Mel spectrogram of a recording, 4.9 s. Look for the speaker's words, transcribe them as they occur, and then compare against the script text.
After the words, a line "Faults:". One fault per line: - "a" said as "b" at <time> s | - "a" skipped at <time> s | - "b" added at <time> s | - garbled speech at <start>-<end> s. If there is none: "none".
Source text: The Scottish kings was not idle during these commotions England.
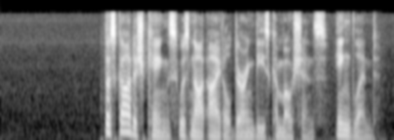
The Scottish kings was not idle during these commotions England.
Faults:
none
